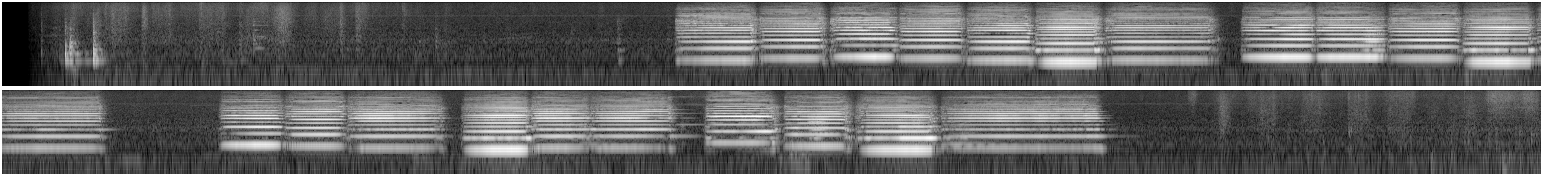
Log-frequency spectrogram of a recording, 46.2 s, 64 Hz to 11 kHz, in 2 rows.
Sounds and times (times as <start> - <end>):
Violin, fiddle: 10.1 - 24.7, 26.3 - 39.8.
